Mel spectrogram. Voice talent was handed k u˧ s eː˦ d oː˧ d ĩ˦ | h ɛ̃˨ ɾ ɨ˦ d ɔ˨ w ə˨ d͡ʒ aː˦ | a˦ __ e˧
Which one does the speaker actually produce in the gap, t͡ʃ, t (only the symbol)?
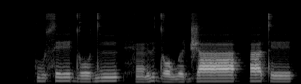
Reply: t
